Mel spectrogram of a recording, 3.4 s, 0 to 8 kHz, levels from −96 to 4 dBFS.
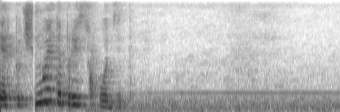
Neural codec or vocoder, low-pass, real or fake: none; 7.2 kHz; real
